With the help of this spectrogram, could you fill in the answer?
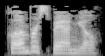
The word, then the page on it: clumber spaniel: British English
